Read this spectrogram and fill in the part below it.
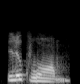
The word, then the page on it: lukewarm: Indian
